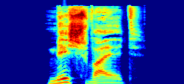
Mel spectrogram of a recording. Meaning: mixed forest
- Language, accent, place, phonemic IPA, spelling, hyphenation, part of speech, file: German, Germany, Berlin, /ˈmɪʃˌvalt/, Mischwald, Misch‧wald, noun, De-Mischwald.ogg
